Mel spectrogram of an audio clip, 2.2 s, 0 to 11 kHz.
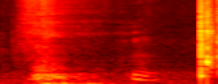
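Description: Dice are dropped against the side of a bowl, rolling a 12, with a sudden bright, ringing clatter near the end, following a couple of brief low vocal murmurs.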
